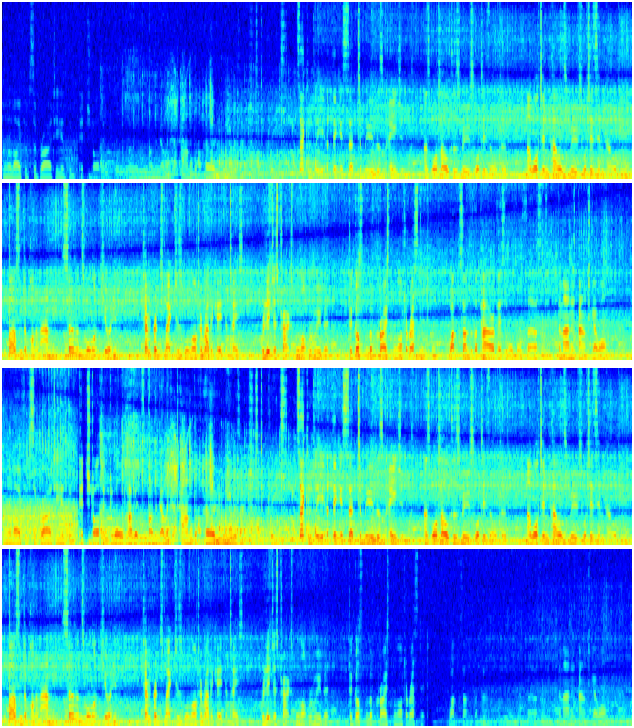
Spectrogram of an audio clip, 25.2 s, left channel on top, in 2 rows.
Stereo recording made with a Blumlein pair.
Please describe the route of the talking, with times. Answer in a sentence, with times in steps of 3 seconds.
In this clip you hear the talking on the right from 0 s, in the centre from 9 s and on the left from 15 s.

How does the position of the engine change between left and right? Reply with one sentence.
You can hear the engine travel towards the left.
